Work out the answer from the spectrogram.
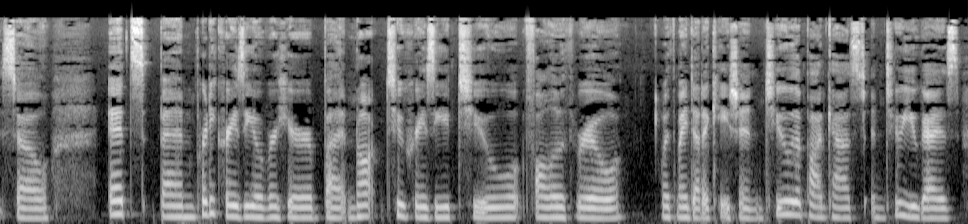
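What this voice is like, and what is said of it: Sick-sounding, affected voice. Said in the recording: “excuse my voice. I was sick last weekend”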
